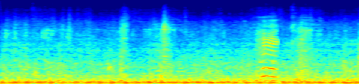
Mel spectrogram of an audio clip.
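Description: Rumbling Southern Nevada Railway train ride at Boulder City, a steady loud rolling drone of the railcar with faint clatter and a brief voice over it.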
